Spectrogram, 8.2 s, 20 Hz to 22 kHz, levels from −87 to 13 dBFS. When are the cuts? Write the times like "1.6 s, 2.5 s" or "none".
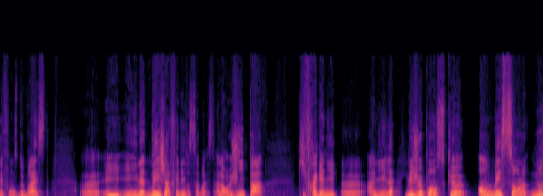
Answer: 2.8 s, 3.5 s, 5.0 s, 5.5 s, 6.0 s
